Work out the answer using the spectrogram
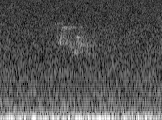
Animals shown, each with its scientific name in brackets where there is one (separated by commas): Red-eyed Vireo (Vireo olivaceus)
